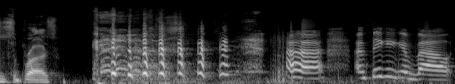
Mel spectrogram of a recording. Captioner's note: laughing; audience laughing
